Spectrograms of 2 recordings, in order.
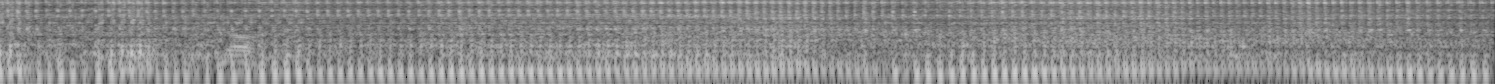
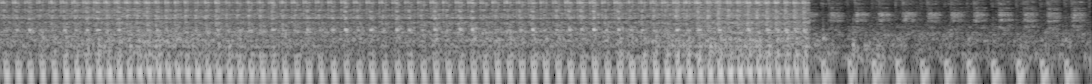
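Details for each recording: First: Yamaha Mio carburetor scooter, upgraded, fitted with Supra carburetor, idling; very harsh metallic clatter from the cylinder head and the block/piston area. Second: Yamaha Mio scooter after restoration, Supra carburetor with no air filter fitted so intake hiss, intake covered for clarity; smooth even putter with no top-end ticking or rattle, very smooth normal idle.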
